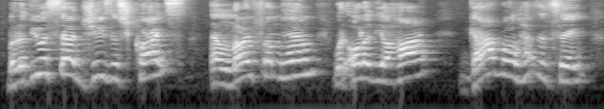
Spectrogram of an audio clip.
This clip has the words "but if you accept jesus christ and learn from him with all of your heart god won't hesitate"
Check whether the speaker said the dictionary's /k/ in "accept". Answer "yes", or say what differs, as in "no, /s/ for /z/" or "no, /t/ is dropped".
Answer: no, /k/ is dropped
